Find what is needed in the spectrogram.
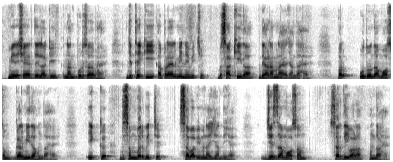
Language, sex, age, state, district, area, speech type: Punjabi, male, 30-45, Punjab, Rupnagar, rural, spontaneous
